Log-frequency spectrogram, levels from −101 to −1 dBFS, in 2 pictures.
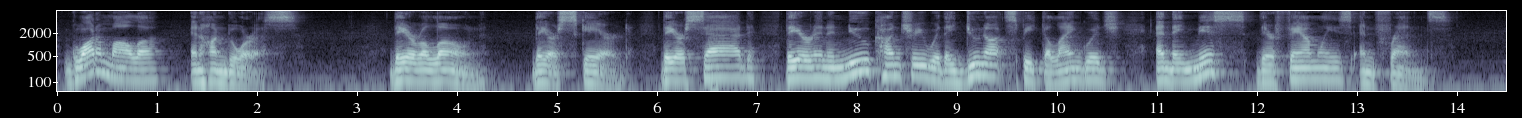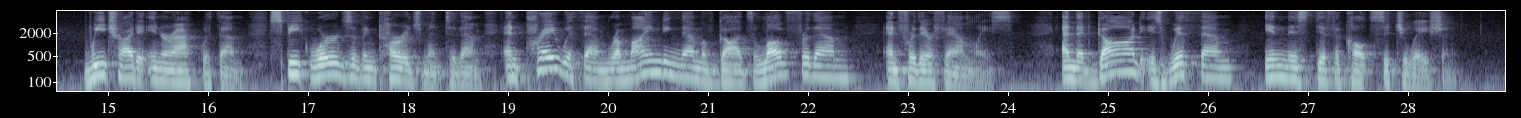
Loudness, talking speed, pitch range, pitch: -27 LUFS, 145 wpm, 90-130 Hz, 110 Hz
